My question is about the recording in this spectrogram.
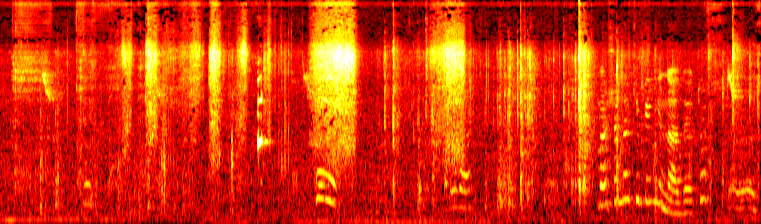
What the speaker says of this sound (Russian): тут собачка, она ау-ау-ау делает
